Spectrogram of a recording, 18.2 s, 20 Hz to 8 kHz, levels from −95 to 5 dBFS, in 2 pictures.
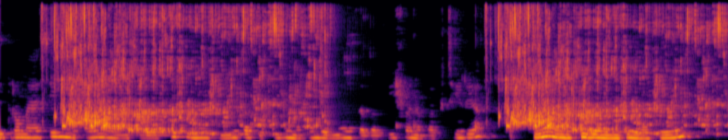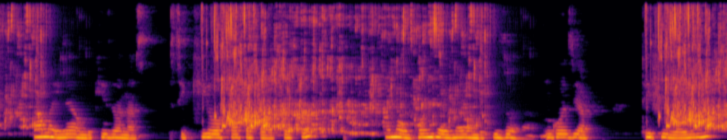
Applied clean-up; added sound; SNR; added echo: classical method WPE with log-MMSE.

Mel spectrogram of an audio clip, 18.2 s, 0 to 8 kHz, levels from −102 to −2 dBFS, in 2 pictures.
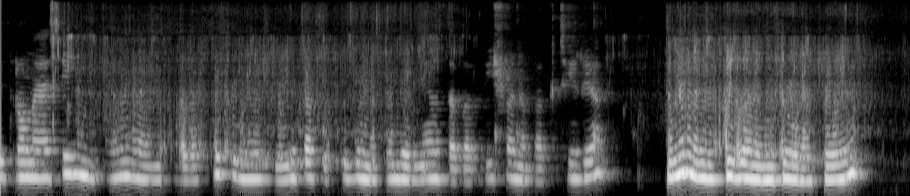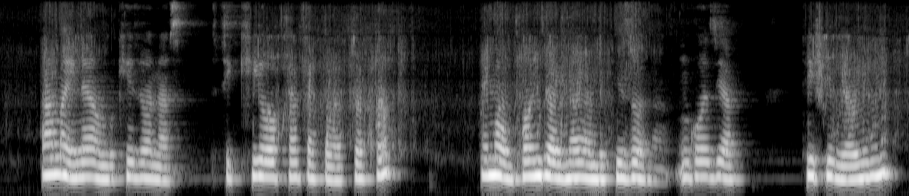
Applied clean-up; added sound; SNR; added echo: neural mask model DeepFilterNet 3.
